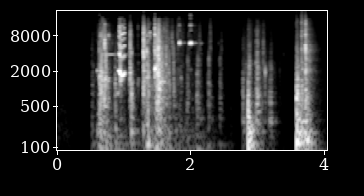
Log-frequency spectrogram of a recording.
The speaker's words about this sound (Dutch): Hij sluit de deur in de poort achter mij en schuift de zware metalen grendel ervoor.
